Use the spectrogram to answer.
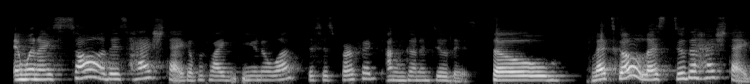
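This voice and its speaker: A woman with a Brazilian Portuguese accent, fairly high in pitch, at a moderate pace with lively intonation. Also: hardly any pauses. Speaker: tarot YouTuber. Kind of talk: casual vlog introduction. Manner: slightly halting.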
